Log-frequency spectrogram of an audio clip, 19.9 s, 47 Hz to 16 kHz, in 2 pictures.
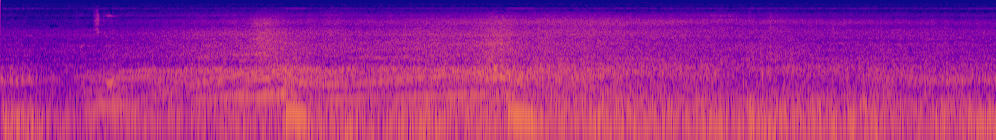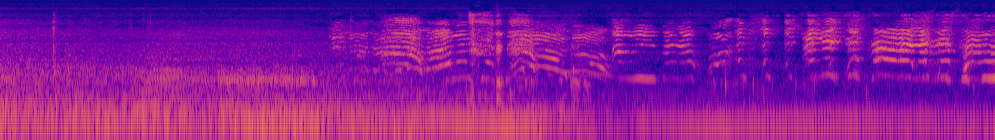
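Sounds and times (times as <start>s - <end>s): car engine revving through gears: 0.0s - 13.3s.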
